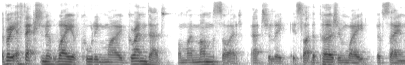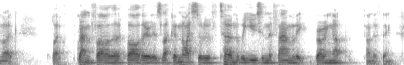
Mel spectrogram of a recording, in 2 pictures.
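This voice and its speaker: Speech moves at a fairly quick pace. It comes with a southern English accent. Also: man, fairly low pitch for a man. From south-east England (Kent). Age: 30s. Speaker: recruitment specialist and coach. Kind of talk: interview.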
